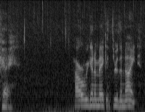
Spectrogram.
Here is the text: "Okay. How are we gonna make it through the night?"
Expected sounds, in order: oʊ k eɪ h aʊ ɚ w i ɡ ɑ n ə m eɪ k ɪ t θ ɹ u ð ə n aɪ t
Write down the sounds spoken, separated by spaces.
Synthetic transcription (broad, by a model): k eɪ h aʊ ɚ w i ɡ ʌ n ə m eɪ k ɪ t θ ɹ u ð ə n aɪ t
